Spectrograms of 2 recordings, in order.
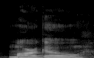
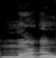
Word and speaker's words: Margot: it but I guess I guess the t is silent I'm sorry but she is now played by Margot Robbie like the main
